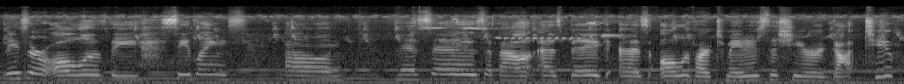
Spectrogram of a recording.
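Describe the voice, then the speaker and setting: An animated woman in her thirties talks casually on a front porch, full of ums and lively asides. Her voice is picked up outdoors by a camera on a small tripod at middle pitch. Clear background music runs underneath. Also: takes it slowly. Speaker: gardening vlogger. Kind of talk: casual vlog. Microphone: phone or camera on a small tripod.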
